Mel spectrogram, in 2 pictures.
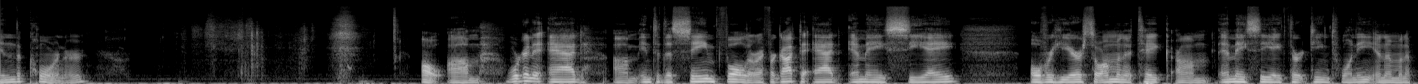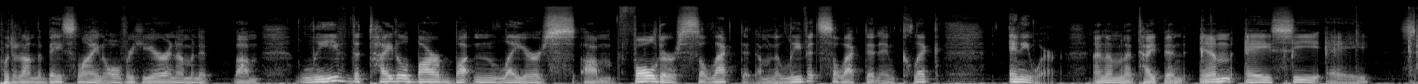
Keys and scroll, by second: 11.8 t, 25.6-28.3 typing.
